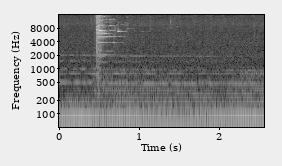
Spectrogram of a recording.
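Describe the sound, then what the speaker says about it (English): A single sharp burst of glass shattering with a brief high tinkle of falling pieces, heard at 4 a.m. through an open window during an Appalachian thunderstorm over a steady low hum. "like glass shattering."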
